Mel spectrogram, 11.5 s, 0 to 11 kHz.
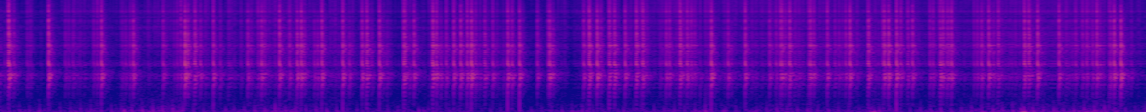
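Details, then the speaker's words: Paradigm PW-2100 v2 subwoofer, amplifier out of its case and plugged in: sharp irregular pops and harsh crackle with smoke and electrical smell from the power supply board. An electrical short, a fire hazard. "as you see there that's what the noise is somewhere in that circuit board we're getting some cracking and some popping doesn't smell so bad smells like electrical letting the smoke out"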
